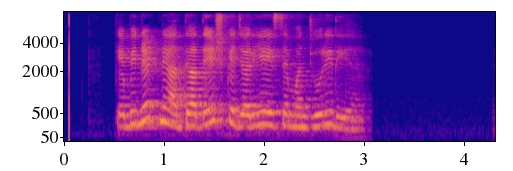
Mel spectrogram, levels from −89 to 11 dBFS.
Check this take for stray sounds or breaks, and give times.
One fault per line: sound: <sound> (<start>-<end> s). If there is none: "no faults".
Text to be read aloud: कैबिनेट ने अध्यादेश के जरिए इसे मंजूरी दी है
no faults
